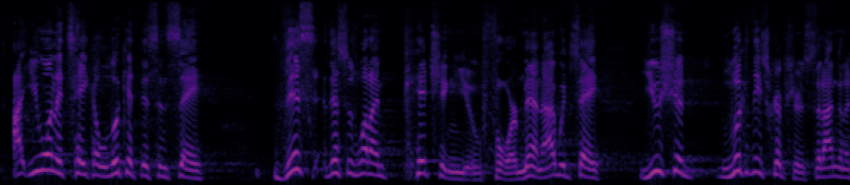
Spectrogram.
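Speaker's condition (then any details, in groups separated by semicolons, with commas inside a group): No condition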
